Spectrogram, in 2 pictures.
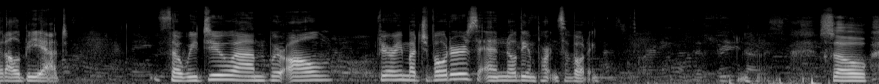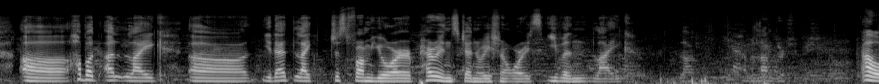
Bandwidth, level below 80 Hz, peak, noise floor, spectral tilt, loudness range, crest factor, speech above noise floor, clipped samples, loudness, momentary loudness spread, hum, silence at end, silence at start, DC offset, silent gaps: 16 kHz; -44 dBFS; -4 dBFS; -46 dBFS; -5.5 dB/octave; 8 LU; 18 dB; 25 dB; under 0.1%; -21 LUFS; 21 LU; none; 0 s; 0 s; under 0.1%; none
